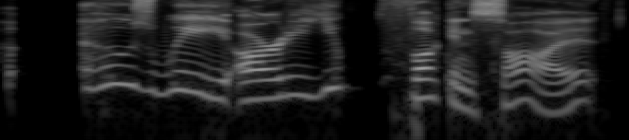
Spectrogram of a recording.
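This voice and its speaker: A self-serious male UFO researcher, acted at a script read, defensive and paranoid. The delivery stammers and swings widely in pitch, landing points with emphasis in a very dry recording. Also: sing-song, slow, no room sound. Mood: flustered, defensive. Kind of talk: table read of a comedy script.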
